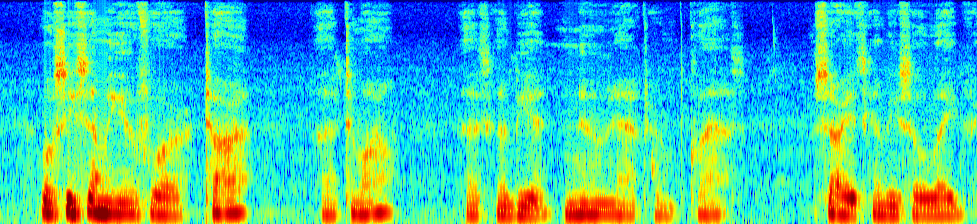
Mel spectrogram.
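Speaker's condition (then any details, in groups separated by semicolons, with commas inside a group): Parkinson's disease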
